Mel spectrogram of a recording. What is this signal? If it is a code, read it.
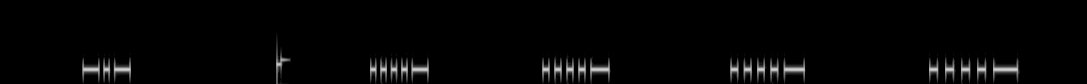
Morse code, heard as a keyed tone, about 20 wpm, spaced as for 6 wpm, 700 Hz. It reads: K 4444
